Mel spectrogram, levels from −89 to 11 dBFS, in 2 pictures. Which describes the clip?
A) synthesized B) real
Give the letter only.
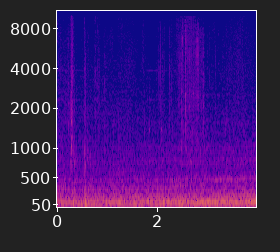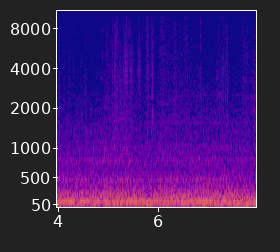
B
